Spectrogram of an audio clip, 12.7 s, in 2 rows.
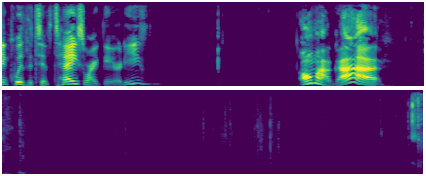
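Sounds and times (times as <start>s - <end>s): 
speech: 0.0s - 2.4s, 4.5s - 5.8s
crunchy chewing of a dill pickle: 11.2s - 12.6s.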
